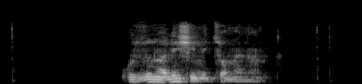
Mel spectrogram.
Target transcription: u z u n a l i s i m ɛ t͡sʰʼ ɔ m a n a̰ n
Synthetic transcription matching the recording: u z u n a l i ʃ i m i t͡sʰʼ ɔ m ɛ n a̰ n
